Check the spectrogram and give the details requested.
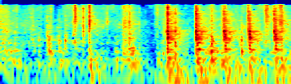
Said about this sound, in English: Oh, what idiots knocking on the door when I've got me head in a cupboard. Yes, I'm coming. Dear me, some people just think all they have to do is knock at your door and you go down and open it.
